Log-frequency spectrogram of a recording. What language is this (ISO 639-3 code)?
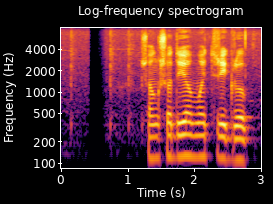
ben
